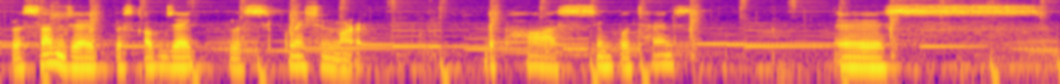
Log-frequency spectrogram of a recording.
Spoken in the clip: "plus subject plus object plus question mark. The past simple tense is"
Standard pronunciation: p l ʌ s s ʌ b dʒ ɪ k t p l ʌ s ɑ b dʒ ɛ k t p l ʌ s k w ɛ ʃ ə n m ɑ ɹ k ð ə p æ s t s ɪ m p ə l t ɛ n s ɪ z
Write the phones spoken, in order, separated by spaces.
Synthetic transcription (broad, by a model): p l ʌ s s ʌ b dʒ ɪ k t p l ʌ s ɑ b dʒ ɛ k t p l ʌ s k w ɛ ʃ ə n m ɑ ɹ k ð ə p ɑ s s ɪ m p ə l t ɛ n s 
